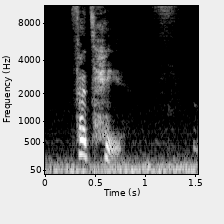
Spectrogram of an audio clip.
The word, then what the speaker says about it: Fateh: Yeah, so it's actually Fateh, Fatih? but no, Fateh.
